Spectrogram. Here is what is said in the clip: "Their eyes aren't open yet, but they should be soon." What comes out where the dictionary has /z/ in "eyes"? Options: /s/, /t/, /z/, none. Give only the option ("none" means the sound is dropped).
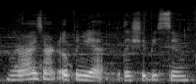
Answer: /z/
